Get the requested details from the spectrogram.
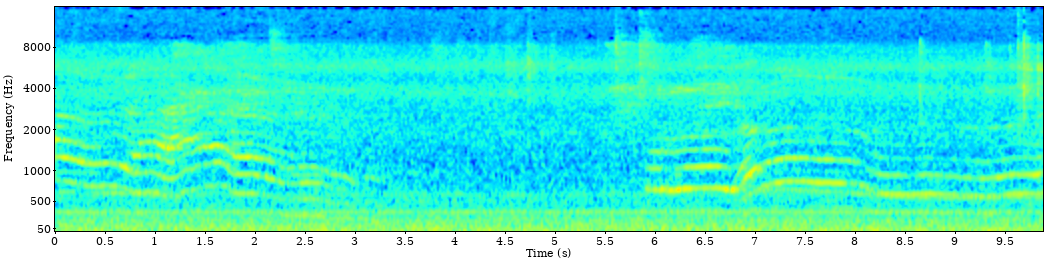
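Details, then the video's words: Two bouts of drawn-out, undulating cat yowling during a fight, the first warbling up and down for about three seconds, the second rising sharply then sustained in a long moan, with constant low hum and background noise. "cat fighting, hating each other"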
